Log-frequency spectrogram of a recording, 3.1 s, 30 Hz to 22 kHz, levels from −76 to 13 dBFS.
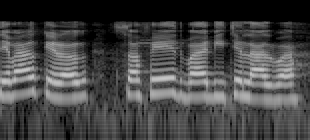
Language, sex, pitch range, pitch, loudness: Bhojpuri, female, 220-260 Hz, 235 Hz, -13 LUFS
